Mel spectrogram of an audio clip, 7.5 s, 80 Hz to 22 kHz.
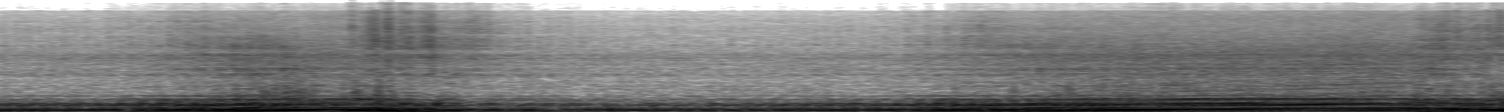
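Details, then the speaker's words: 2002 Toyota Tundra 2UZ-FE V8 after fixing a cylinder 8 misfire (P0308) with new coil packs and spark plugs, first start: steady, even V8 drone with mild rev swells, no stumble or skipped beats; firing cleanly on all cylinders. "okay cool it's been a few days and the truck's running great um it solved the problem and I've had no issues"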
